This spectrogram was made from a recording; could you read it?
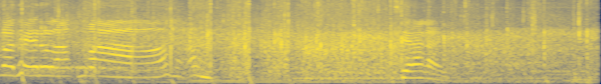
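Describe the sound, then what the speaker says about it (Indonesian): Applause from a school audience at Insan Cendekia Serpong for a performer, steady and fairly loud throughout, with a voice sliding in pitch over it at the start and again near the end. "Terima kasih tepuk tangan buat Khairul Akmal"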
